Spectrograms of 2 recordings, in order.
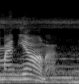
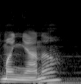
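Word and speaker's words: mañana: a good way to pronounce that nh for portuguese or n with a tilde for spanish knee it's basically knee like manana it sounds exactly like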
